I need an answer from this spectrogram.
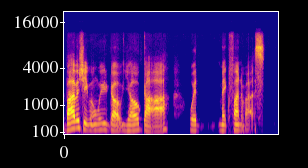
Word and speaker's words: yoga: babaji you drop the it's not yoga it's yog there's a short a at the end it's not a long a it doesn't have a long a like asana doesn't have a long a at the end it's awesome and there's a little at the end but you kind of don't hear it very much if that makes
